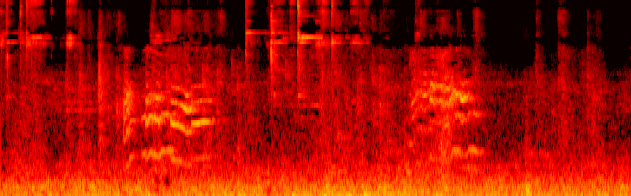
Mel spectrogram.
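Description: A cat meowing twice, two short wavering cries about three seconds apart, over a low steady hum.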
